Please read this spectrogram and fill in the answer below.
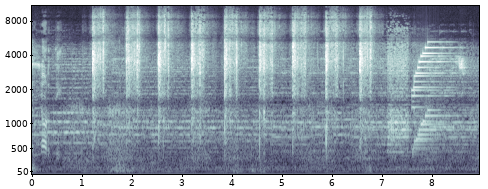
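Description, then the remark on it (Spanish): A coin sound effect: about ten bright, metallic clinks in a steady rapid rhythm, fairly loud, ending with a brief rising shimmer. “En el suelo te encuentras dos monedas.”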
